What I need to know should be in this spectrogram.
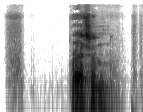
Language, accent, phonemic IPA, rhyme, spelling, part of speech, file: English, US, /ˈbɹɛtən/, -ɛtən, Breton, noun / adjective / proper noun, En-us-Breton.ogg
- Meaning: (noun) A native or inhabitant of the region of Brittany, France; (adjective) Of, from or relating to the region of Brittany, France; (proper noun) The Celtic language of Brittany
